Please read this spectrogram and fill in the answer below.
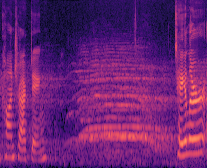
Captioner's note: audience cheering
